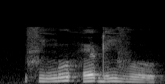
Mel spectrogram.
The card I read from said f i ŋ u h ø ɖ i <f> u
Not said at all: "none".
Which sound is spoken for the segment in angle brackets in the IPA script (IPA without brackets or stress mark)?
v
